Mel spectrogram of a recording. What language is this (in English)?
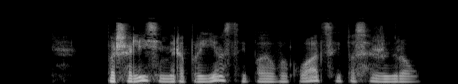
Belarusian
